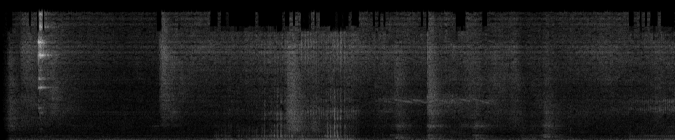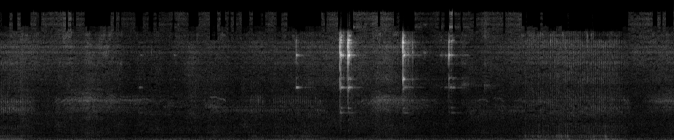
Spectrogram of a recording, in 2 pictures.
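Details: Meatloaf the dog snoring through a morning sleep: low rumbling breaths with soft raspy bursts, a stronger snore around two seconds and another near nine, plus a few faint clicks.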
